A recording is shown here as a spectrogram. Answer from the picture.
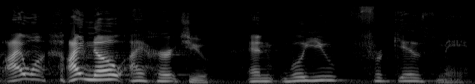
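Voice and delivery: slow, emphatic plea for forgiveness; deliberate model apology. Shown as a demonstration. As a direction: spell it out for the learners. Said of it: "Start saying these things".

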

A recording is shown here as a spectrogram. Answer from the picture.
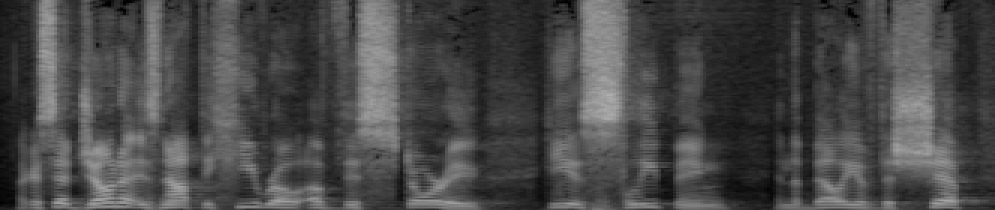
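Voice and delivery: normal talking voice

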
